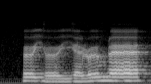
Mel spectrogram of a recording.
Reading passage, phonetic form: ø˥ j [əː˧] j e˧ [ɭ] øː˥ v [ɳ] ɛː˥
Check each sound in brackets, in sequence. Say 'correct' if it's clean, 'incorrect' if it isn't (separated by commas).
incorrect, correct, correct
